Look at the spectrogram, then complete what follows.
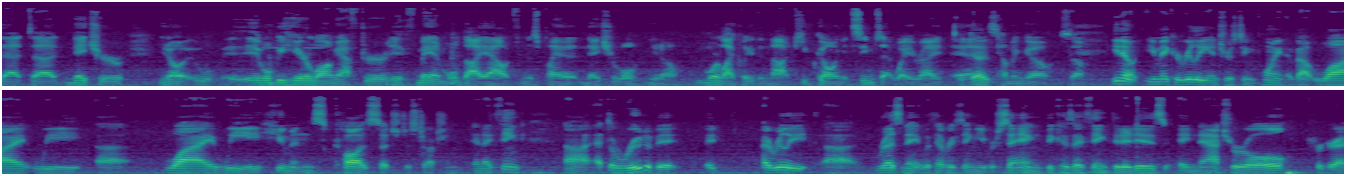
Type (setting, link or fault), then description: fault, sounds in the background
